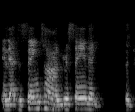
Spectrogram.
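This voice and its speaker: Flat-voiced woman, distant and dull. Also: fairly low pitch, a little slow. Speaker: trainee reading the health worker part. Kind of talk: reading a role-play script.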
